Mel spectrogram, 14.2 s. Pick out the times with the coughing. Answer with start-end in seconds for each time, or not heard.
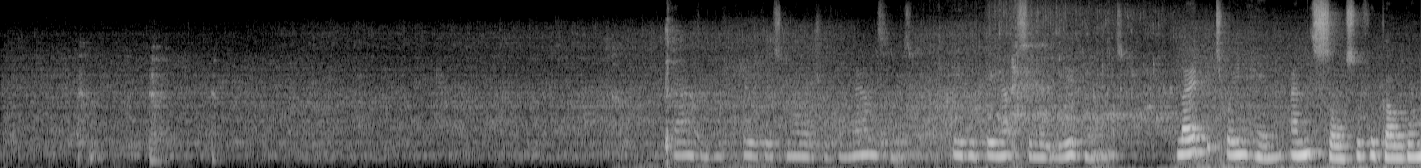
0.8-2.2, 6.1-7.6, 9.9-10.6.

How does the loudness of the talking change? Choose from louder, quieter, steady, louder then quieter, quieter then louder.
louder.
